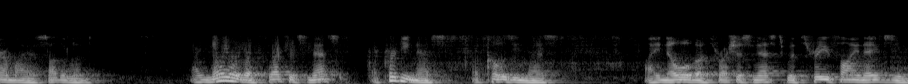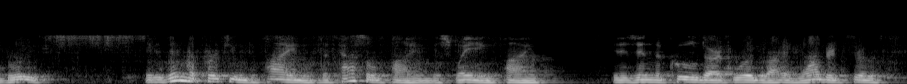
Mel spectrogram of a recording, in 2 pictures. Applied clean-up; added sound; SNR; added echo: neural separator model SepFormer DNS4.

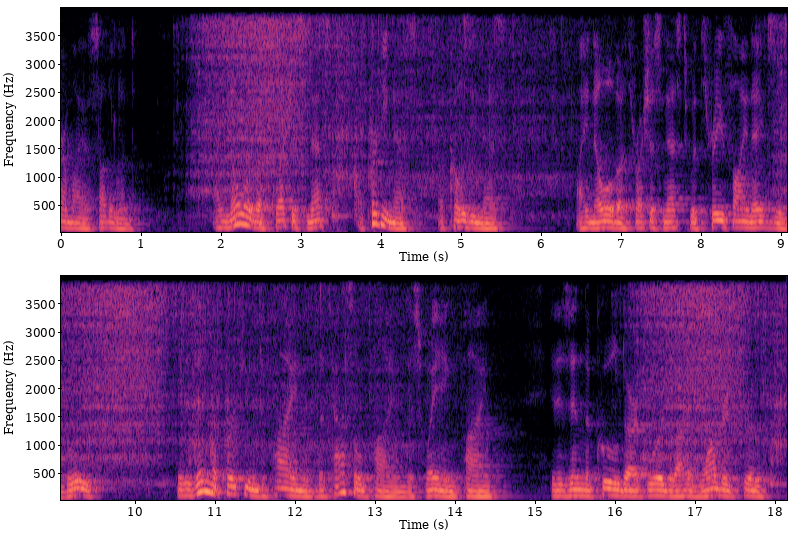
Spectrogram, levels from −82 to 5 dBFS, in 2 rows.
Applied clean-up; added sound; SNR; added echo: none; Toilet flush / Water; 16 dB; reverberation time 0.9 s.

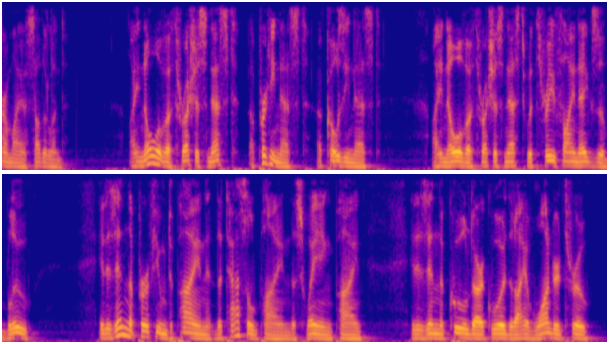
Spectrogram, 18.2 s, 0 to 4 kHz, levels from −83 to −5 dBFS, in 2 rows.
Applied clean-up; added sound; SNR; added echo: none; none; none; none.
